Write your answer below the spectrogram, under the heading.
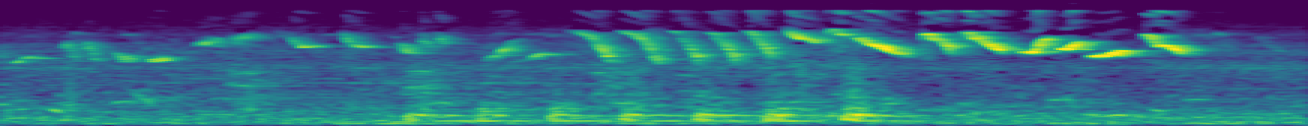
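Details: White-eye starting to fire off its learned song material: a rapid run of high, thin twittering notes with quick sweeping slurs, building into a dense trill before fading, against a faint low hum.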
